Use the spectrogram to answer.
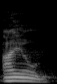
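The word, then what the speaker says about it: αἰών: and it's this great word right here it's pronounced i own and i own is a interesting word that's used for time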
